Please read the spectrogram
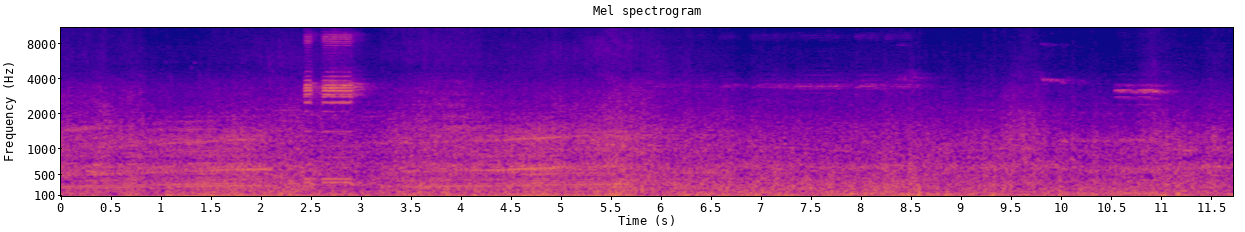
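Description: City road traffic heard from a moving motorcycle: a steady low rumble of wind and road noise, with a short high-pitched horn toot about two and a half seconds in and fainter toots later, one near the end.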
